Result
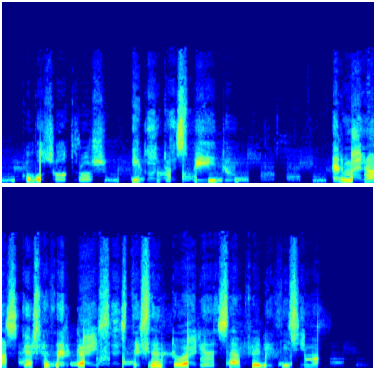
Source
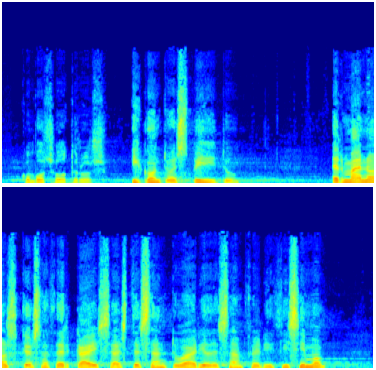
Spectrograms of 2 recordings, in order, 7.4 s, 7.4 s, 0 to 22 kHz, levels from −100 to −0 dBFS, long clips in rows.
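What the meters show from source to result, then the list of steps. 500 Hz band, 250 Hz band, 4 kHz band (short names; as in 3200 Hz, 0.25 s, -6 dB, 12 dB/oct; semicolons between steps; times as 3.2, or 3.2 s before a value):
-7.5 dB, -20.0 dB, -3.5 dB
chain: ending faded out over 1.27 s; stepped high-pass 7.7 Hz 370–5200 Hz; gain -8.5 dB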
